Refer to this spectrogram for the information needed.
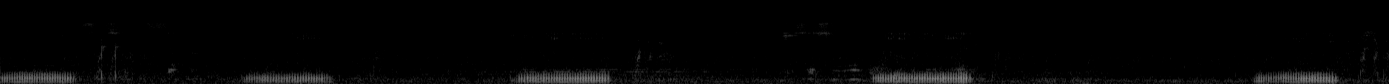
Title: snoring dog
